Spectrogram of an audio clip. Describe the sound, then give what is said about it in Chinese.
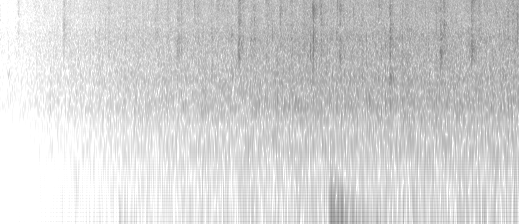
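Heavy morning rain outside a window swells up from silence into a dense, steady hiss of pouring water, with a brief low thump partway through and no voices. “想不到，早上一起床发现窗外正在下着大雨，难得的日子真是扫兴，而且一整天都湿湿冷冷的，非常不舒服。”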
